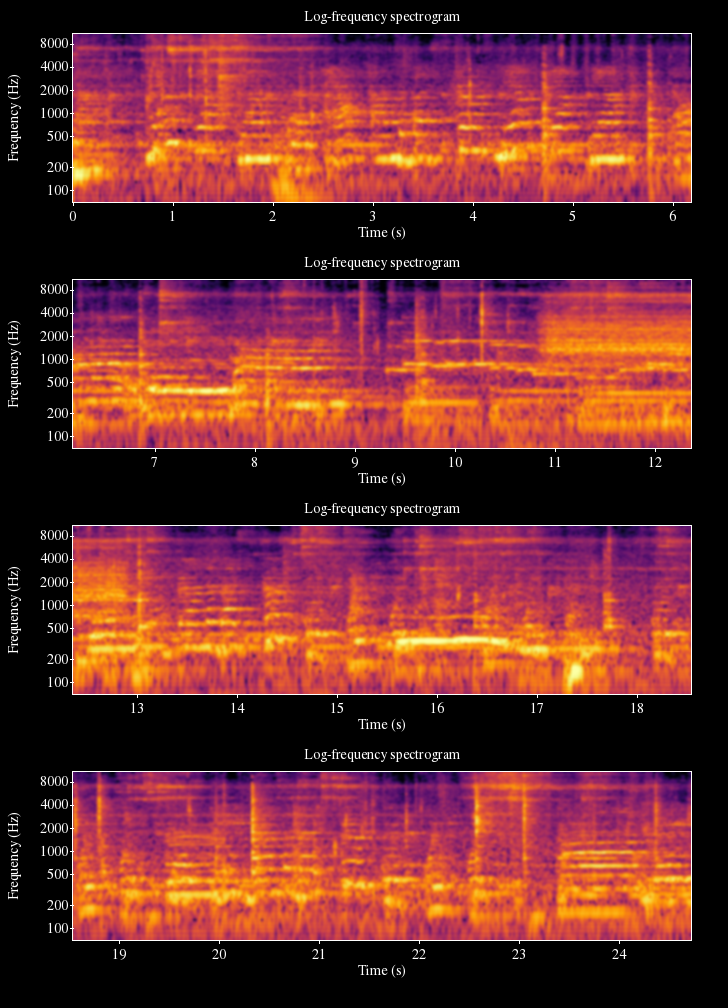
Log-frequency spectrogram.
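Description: Background music with a singing voice and a jingling percussion beat.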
